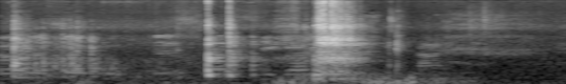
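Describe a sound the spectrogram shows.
A metal lid clanks onto a pot.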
